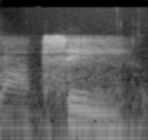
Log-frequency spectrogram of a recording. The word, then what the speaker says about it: necropsy: Necropsies? – Necropsy. – What was that? – Necropsy. – That's how you pronounce it.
